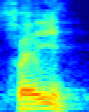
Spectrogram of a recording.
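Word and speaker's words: sein: ഐ N mine എന്നാണ് അതുപോലെ സി ഐ എൻ സൈൻ എന്നാണ് ഉച്ചരിക്കുന്നത് എന്റെ അവന്റെ എന്നൊക്കെ ഉള്ളതിന് ആ ഉച്ചാരണം വരും ഫോർ the letters E I combined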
